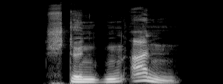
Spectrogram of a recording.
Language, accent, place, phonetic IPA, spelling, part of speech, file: German, Germany, Berlin, [ˌʃtʏndn̩ ˈan], stünden an, verb, De-stünden an.ogg
- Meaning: first/third-person plural subjunctive II of anstehen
